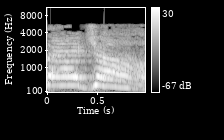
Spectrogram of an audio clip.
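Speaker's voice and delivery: very high, very loud, shrill yell. Retelling how a customer reacted to bad news: imitating a customer yelling. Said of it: "he starts yelling".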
